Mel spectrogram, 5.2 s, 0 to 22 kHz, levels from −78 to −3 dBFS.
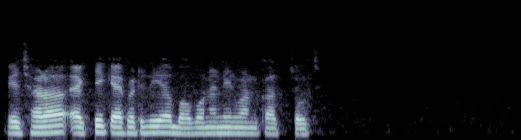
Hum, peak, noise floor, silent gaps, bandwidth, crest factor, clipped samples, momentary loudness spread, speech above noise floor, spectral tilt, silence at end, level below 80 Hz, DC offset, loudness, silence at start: none; -4 dBFS; -74 dBFS; none; 5.6 kHz; 18 dB; under 0.1%; 10 LU; 54 dB; -10 dB/octave; 2.1 s; -62 dBFS; under 0.1%; -21 LUFS; 0.1 s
